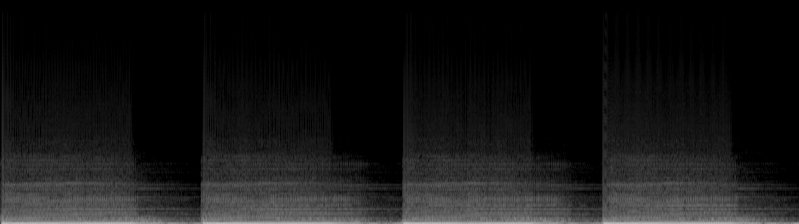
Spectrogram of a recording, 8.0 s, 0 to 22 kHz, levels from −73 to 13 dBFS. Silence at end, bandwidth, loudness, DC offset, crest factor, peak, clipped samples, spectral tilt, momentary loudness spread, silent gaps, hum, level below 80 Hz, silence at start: 0 s; 7 kHz; -18 LUFS; under 0.1%; 10 dB; -4 dBFS; under 0.1%; -7.5 dB/octave; 11 LU; none; none; -16 dBFS; 0 s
